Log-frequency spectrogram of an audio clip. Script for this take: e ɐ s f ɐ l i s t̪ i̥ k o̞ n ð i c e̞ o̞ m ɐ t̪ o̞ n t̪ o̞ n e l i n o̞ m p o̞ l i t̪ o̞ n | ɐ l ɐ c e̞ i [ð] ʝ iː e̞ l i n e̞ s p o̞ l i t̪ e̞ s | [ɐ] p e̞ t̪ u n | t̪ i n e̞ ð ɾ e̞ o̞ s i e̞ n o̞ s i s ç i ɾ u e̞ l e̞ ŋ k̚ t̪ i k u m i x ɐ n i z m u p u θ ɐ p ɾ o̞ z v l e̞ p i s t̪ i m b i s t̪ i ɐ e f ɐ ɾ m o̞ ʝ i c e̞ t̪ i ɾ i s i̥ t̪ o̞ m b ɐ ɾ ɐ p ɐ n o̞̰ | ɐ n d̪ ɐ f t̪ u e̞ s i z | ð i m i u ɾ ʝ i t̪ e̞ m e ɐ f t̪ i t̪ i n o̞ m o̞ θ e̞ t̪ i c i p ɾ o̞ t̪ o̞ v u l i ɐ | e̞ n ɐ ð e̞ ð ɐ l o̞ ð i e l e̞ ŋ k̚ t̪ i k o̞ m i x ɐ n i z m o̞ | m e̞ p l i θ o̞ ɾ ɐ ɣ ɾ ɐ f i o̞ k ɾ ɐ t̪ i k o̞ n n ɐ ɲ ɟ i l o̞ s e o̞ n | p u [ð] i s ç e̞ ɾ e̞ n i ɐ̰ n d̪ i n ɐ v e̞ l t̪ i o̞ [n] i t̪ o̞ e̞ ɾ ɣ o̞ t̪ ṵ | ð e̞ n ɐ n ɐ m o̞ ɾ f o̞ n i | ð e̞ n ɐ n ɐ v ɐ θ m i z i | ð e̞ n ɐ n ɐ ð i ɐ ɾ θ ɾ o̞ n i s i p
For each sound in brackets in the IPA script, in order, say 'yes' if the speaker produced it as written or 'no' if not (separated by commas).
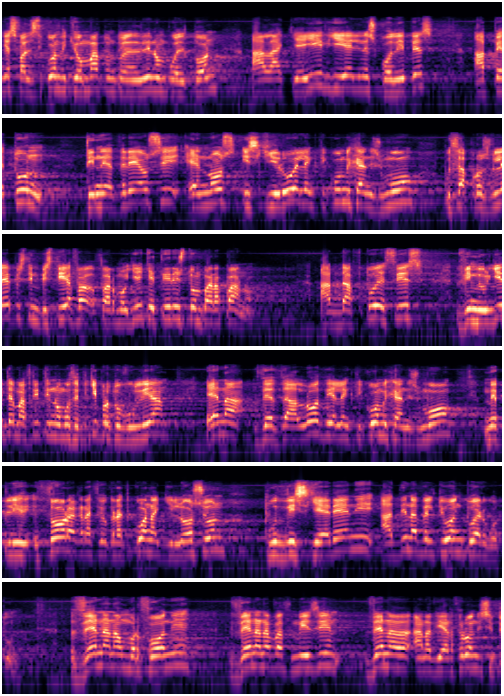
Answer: yes, yes, yes, yes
